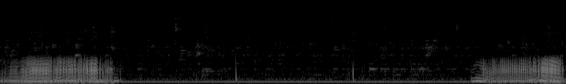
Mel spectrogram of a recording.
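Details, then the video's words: Pet dog snoring: two rasping, harmonic snore bursts roughly four seconds apart, each lasting about a second, with a steady low hum and near quiet in between. "My dog snores"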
